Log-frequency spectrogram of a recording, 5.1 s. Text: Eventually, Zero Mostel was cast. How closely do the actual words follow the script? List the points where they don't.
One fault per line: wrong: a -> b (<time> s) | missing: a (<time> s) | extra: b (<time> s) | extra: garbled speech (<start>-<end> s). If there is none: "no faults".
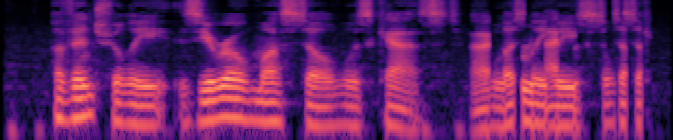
extra: garbled speech (3.5-4.9 s)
